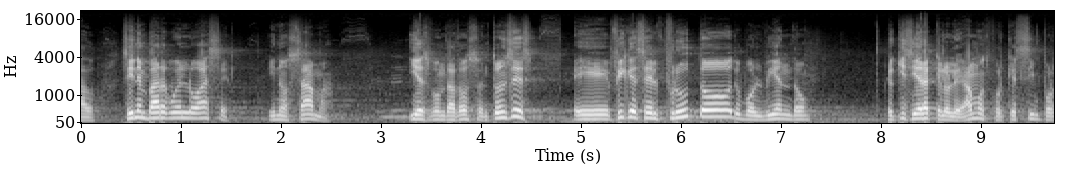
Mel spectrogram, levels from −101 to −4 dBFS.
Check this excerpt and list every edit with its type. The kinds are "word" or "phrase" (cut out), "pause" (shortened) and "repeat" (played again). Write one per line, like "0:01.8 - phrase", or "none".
0:04.8 - pause
0:06.5 - phrase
